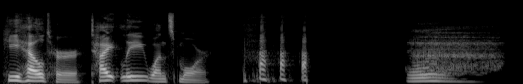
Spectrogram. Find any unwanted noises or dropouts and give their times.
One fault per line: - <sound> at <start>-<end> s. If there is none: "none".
- laugh at 2.4-3.1 s
- sigh at 4.1-5.1 s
